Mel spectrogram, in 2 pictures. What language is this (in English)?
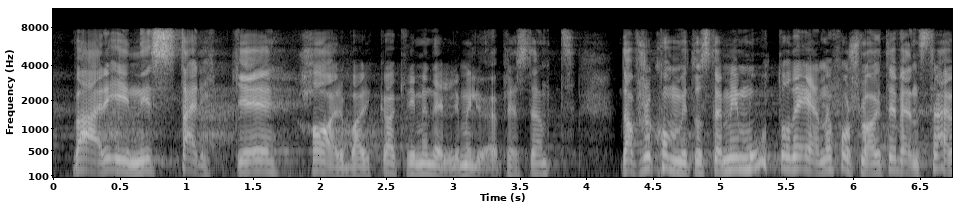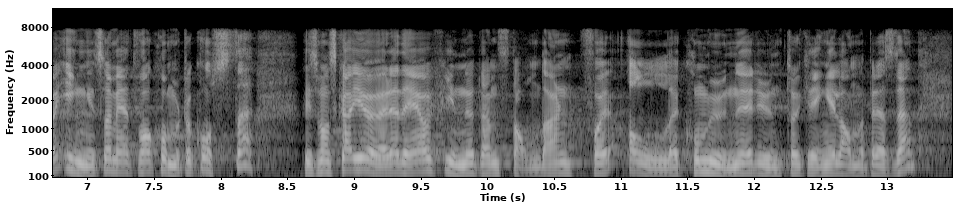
Norwegian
